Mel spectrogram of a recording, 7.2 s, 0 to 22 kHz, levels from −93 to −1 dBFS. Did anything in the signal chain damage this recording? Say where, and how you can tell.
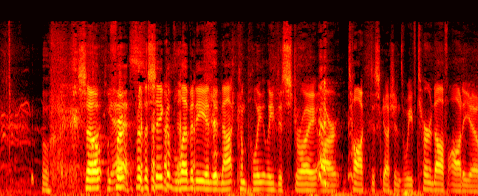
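No, nothing stood out on listening that would point to damage at any stage of the signal chain.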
